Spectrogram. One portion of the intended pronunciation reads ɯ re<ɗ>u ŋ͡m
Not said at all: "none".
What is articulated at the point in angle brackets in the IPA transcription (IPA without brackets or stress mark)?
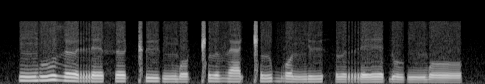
ɗ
